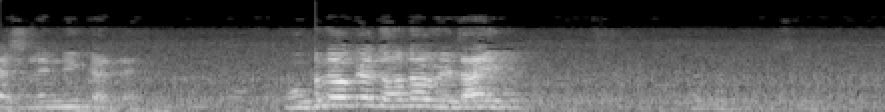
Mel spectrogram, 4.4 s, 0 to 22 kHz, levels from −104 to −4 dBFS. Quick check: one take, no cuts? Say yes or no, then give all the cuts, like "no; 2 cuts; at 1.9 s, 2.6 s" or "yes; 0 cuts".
no; 1 cut; at 1.6 s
